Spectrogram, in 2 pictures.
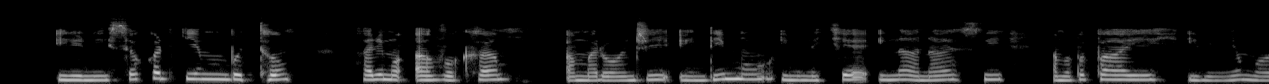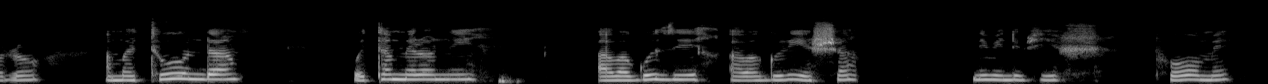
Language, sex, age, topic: Kinyarwanda, female, 18-24, finance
